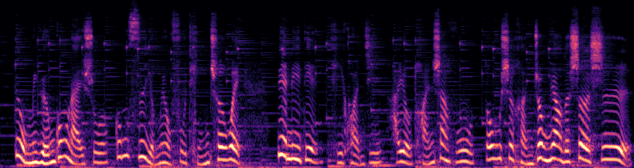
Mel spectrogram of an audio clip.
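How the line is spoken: Sighing. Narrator (Chinese): 伊小姐又叹了口气说

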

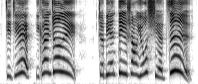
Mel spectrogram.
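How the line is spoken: Sudden shout. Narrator (Chinese): 小扑突然大叫

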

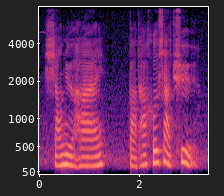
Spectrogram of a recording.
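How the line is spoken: Low, gentle voice. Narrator (Chinese): 用低沉的声音温柔地对他说

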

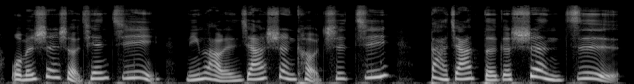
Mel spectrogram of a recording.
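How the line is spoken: Laughing. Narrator (Chinese): 黄蓉笑着说

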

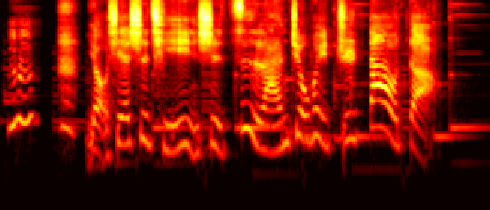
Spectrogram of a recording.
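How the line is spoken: Laughing. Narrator (Chinese): 玛丽莲笑着说

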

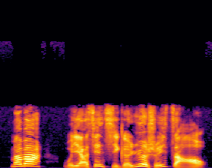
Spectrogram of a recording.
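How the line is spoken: Loud shout. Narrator (Chinese): 小企鹅大声喊道

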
